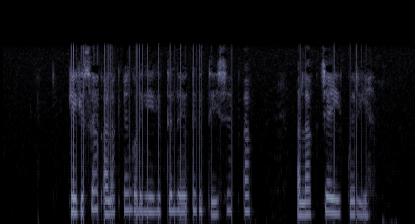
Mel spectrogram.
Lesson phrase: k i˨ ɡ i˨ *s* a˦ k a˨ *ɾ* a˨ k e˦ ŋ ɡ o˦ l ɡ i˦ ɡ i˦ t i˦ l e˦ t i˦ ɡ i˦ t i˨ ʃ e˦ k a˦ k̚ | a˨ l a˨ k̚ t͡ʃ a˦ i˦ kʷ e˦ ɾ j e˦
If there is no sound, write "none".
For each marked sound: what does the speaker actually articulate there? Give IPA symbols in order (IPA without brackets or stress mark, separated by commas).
s, l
